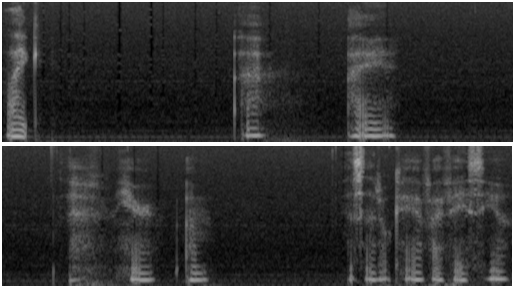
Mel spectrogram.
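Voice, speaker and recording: Woman acting shy needy werewolf roommate for asmr, slow halting whispery talk, really soft and mellow, close mic. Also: low-pitched, little pitch movement, gravelly, slightly rough, exaggerated voice. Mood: nervous, confessing. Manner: halting, stammering, bashful, often dropping into whispers. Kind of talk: ASMR romantic roleplay. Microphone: close microphone.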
